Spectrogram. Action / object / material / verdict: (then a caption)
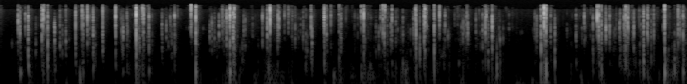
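scrape / thin clear plastic film crumpled by hand / plastic / none. Thin transparent plastic film, crumpled into a hollow, empty ball, is twisted and crinkled between the fingertips of both hands. It gives dense bursts of sharp, bright crackling and crinkling that stop almost instantly, with brief quiet gaps between clusters. The crackling continues steadily throughout.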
